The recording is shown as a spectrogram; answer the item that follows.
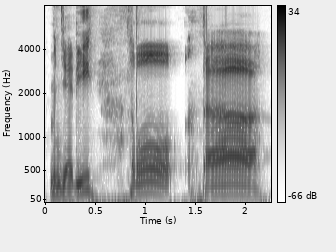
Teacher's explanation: vokal a Bang kayak fathah vokal a tipis is dong ra Maka angkat pangkal lidahnya yang asalnya ra menjadi ro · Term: huruf tebal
